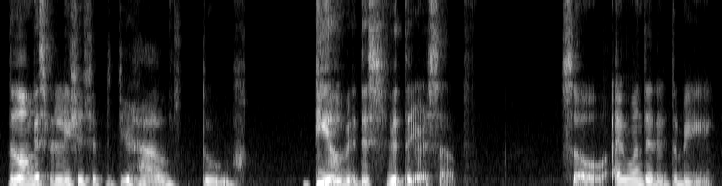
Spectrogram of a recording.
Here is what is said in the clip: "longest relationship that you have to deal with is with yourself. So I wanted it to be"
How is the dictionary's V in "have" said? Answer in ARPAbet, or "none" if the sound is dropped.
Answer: V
